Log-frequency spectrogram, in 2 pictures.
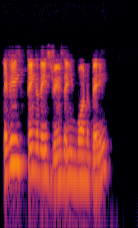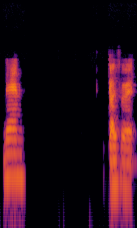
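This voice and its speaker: A young man chatting casually to his camera, wandering from thought to thought and restarting his sentences as he goes. His voice sits at an ordinary middle pitch, and the recording has a dull, lo-fi home sound. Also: measured pace. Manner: rambling, thinking aloud with many restarts. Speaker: vlogger. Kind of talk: casual vlog chat.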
